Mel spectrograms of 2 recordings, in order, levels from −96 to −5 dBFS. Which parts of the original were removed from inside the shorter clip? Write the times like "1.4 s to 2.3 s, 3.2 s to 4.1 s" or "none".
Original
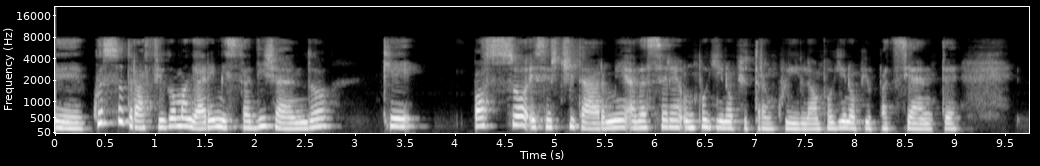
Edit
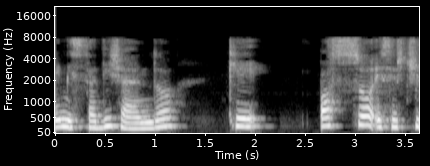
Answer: none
